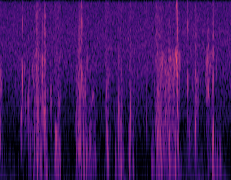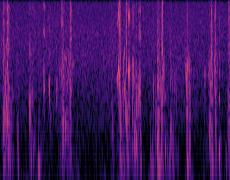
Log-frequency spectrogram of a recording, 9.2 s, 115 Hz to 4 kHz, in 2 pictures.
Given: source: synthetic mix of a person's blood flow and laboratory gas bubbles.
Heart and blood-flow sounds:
Doppler ultrasound of blood flow; subclavian vein
0.00-0.09 s: bubbles
0.39-1.23 s: bubbles
1.50-1.94 s: bubbles
2.10-2.25 s: bubbles
2.29-2.48 s: bubbles
2.55-2.71 s: bubbles
2.94-2.96 s: bubbles
3.02-3.63 s: bubbles
3.73-3.99 s: bubbles
4.11-4.45 s: bubbles
4.66-4.91 s: bubbles
4.94-5.04 s: bubbles
5.18-5.54 s: bubbles
5.58-5.65 s: bubbles
5.74-6.11 s: bubbles
6.83-6.92 s: bubbles
6.95-7.47 s: bubbles
7.60-8.20 s: bubbles
8.31-8.46 s: bubbles
8.68-9.06 s: bubbles
9.12-9.24 s: bubbles
From the record:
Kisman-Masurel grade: 333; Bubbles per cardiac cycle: rolling drumbeat, 9 or more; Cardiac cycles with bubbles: 50 to 99%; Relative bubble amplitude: loud (0.450 to 0.775); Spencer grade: 3 (all of the cardiac periods contain showers or single bubble signals, but not dominating or overriding the cardiac motion signals); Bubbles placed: anywhere in the cardiac cycle

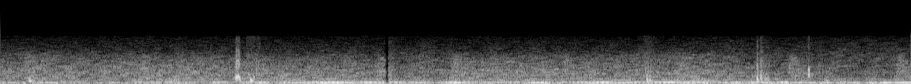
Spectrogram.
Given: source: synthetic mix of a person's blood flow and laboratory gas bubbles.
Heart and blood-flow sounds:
Doppler ultrasound of blood flow; subclavian vein
2.32-2.61 s: bubbles
6.43-6.57 s: bubbles
7.54-7.72 s: bubbles
8.05-8.13 s: bubbles
From the record:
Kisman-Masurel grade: 123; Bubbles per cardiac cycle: 1 to 2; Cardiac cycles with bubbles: 10 to 50%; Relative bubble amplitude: loud (0.450 to 0.775); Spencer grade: 2 (many but less than half of the cardiac periods contain bubble signals, singularly or in groups); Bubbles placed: anywhere in the cardiac cycle

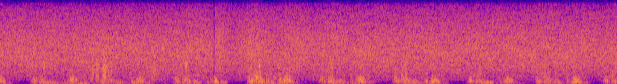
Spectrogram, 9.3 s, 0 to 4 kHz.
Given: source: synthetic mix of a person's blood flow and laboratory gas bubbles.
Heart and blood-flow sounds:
Doppler ultrasound of blood flow; precordium
8.21-8.37 s: bubbles
From the record:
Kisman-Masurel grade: 111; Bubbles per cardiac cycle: 1 to 2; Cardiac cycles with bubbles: 1 to 10%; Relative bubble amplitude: barely perceptible (0.100 to 0.250); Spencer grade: 1 (occasional bubble signal discernible with the cardiac motion signal, with majority of cardiac periods free of bubbles); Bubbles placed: anywhere in the cardiac cycle

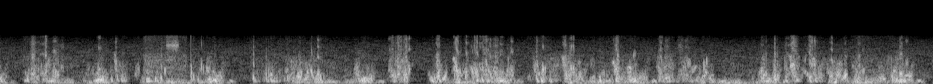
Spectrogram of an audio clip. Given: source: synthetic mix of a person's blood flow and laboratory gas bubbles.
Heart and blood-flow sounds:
Doppler ultrasound of blood flow; precordium
0.22-0.65 s: bubbles
0.95-1.30 s: bubbles
1.33-1.88 s: bubbles
1.91-2.11 s: bubbles
2.49-3.28 s: bubbles
3.60-3.72 s: bubbles
3.87-4.14 s: bubbles
4.28-4.42 s: bubbles
4.51-5.17 s: bubbles
5.26-6.40 s: bubbles
6.56-7.11 s: bubbles
7.60-8.43 s: bubbles
8.50-9.12 s: bubbles
9.32-9.34 s: bubbles
From the record:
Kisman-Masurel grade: 342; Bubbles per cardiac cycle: rolling drumbeat, 9 or more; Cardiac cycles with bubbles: 100%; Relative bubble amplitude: moderate (0.250 to 0.450); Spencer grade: 3 (all of the cardiac periods contain showers or single bubble signals, but not dominating or overriding the cardiac motion signals); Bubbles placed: anywhere in the cardiac cycle

